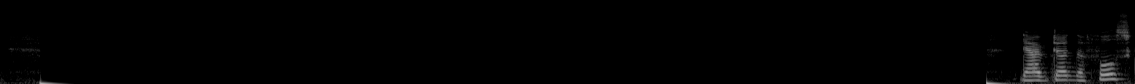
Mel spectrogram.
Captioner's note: silence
